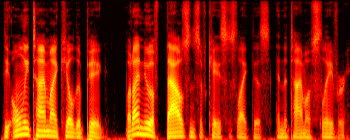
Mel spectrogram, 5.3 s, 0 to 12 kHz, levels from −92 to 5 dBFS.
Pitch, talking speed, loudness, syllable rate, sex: 95 Hz, 260 wpm, -24 LUFS, 6.1 syllables/s, male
